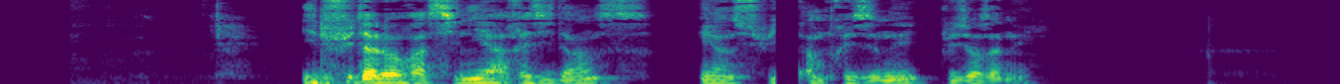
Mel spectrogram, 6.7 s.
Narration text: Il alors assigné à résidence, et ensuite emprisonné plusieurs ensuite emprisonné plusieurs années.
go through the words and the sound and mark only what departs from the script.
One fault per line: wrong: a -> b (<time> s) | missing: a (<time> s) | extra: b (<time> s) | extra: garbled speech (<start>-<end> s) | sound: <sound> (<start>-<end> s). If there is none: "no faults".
extra: fut (1.6 s)
sound: dropout (3.9-4.0 s)
missing: ensuite emprisonné plusieurs (5.0 s)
